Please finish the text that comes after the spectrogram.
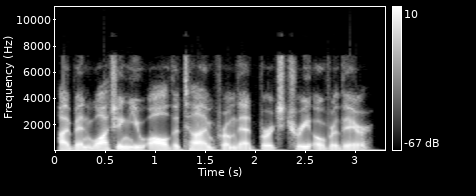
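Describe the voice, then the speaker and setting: A man's voice: low voice, steady tone, moderate pace, fairly bright tone, smooth, no room sound, lo-fi sound. A man voicing a cranky old male sparrow who scolds and stutters into chirps. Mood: scolding. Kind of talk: audiobook character voice.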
